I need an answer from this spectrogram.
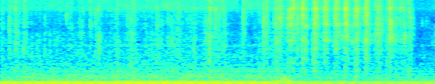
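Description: Onions and garlic sizzling in oil in a frying pan, with a quick run of rapid crackling ticks about three seconds in that lasts a couple of seconds.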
